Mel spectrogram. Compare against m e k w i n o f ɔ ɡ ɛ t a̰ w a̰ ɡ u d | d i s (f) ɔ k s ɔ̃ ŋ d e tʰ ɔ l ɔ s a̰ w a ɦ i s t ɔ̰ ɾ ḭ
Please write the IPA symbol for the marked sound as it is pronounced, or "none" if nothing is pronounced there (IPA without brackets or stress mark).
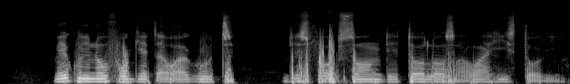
f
